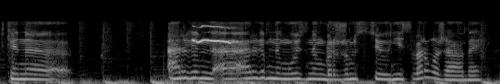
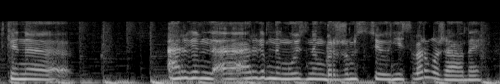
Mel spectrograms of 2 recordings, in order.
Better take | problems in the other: second | background sound (Screech); 3 dB above the speech

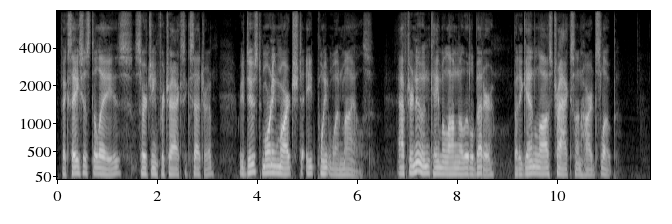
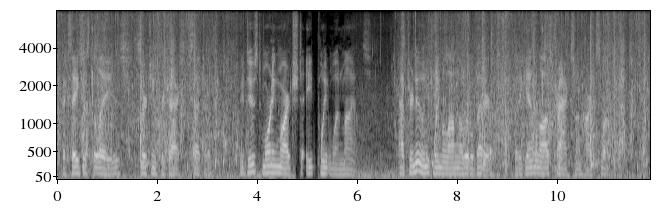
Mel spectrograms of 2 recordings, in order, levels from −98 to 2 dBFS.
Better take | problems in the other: first | background sound (Splash, splatter); 5 dB below the speech

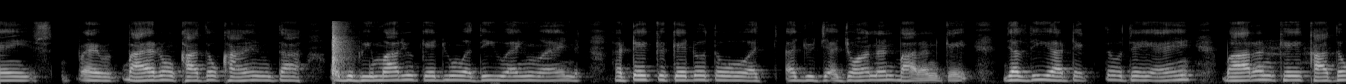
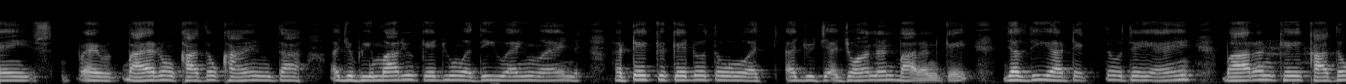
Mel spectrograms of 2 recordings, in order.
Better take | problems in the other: second | background sound (Clapping); as loud as the speech

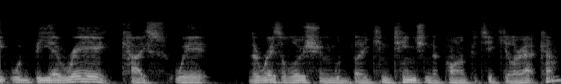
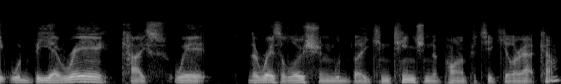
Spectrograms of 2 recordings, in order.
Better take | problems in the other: second | room echo; dies away in 0.4 s

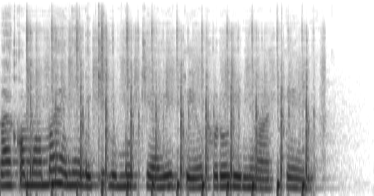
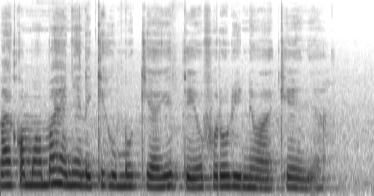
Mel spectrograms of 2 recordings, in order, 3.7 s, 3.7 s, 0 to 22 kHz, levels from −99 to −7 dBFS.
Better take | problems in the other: second | noise reduction (neural mask model RNNoise)

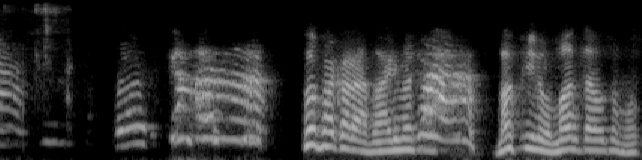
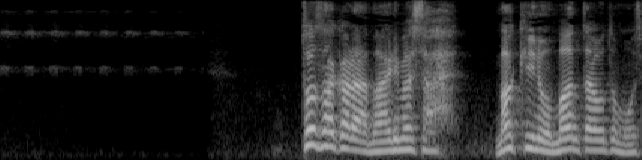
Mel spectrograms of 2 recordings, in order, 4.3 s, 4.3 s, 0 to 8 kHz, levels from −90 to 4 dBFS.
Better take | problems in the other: second | noise reduction (neural mask model Resemble Enhance denoiser)

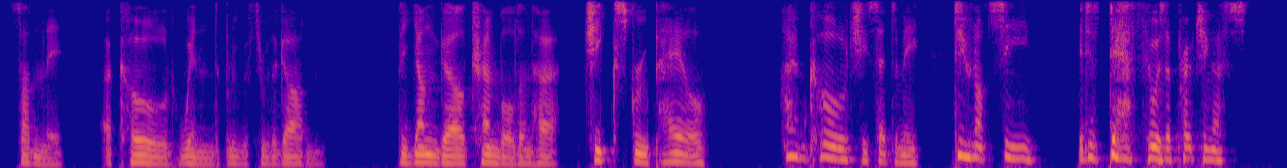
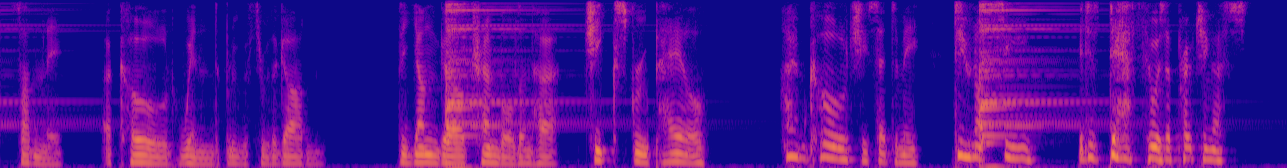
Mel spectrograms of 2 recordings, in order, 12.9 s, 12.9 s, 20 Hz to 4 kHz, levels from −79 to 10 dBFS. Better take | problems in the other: first | background sound (Crash cymbal); 10 dB below the speech

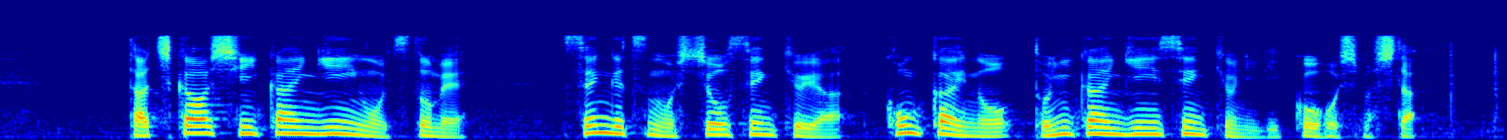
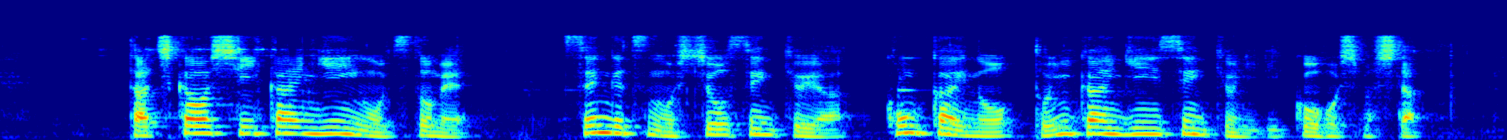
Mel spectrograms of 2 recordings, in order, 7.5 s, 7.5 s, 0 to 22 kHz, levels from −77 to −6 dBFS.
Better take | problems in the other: first | noise reduction (neural separator model SepFormer DNS4)

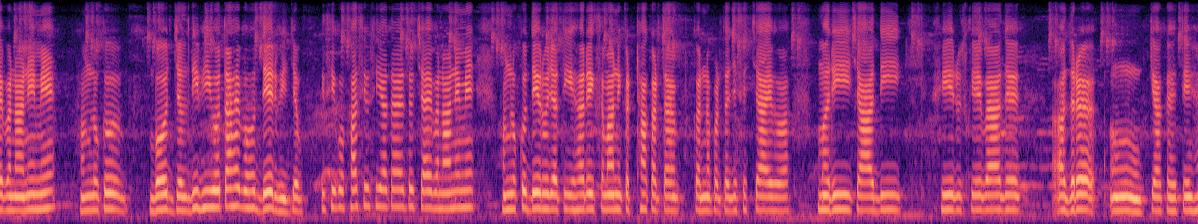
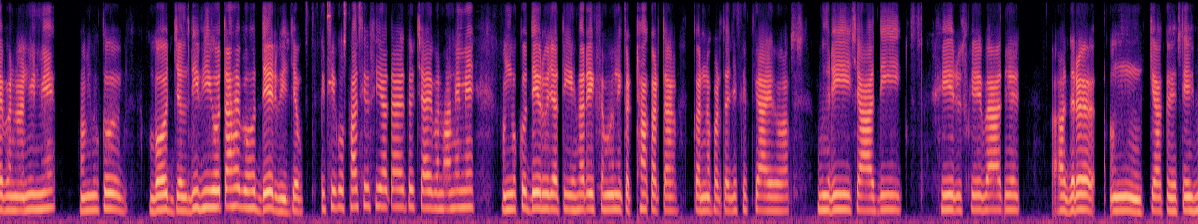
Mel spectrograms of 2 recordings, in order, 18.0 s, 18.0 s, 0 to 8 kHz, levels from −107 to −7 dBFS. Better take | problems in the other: first | noise reduction (neural diffusion model UNIVERSE++)

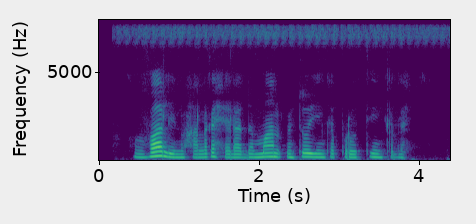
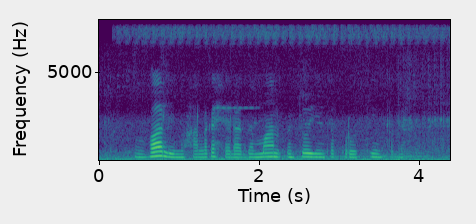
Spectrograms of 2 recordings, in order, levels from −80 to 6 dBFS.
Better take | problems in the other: first | background sound (Bus); 10 dB below the speech

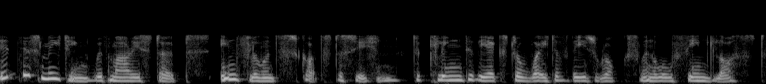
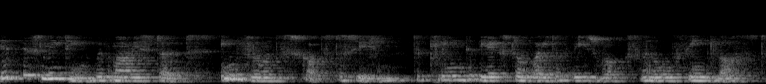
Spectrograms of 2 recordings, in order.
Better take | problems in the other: first | room echo; dies away in 0.9 s

